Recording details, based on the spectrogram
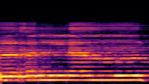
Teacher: ال میں ادغام کامل ہے، نون کی جگہ لام ہی پڑھیں گے، یعنی نون نہیں پڑھیں گے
